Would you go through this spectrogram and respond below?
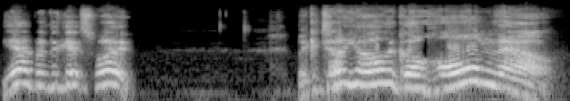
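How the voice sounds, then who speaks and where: A man's voice: very high-pitched, lively intonation, measured pace, recorded from a distance. A man in his thirties co-hosting a live hockey reaction stream, rambling playfully and searching for words. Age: 30s. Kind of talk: casual banter.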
